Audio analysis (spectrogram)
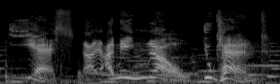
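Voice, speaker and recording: A man voicing a flustered, overprotective old father in a video game cutscene, with a gravelly voice and slow, halting delivery. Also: very high voice, very animated, heavily acted. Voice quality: creaky, gravelly voice. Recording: loud music under the voice. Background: music.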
